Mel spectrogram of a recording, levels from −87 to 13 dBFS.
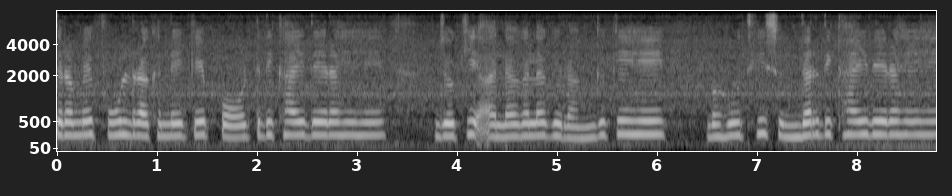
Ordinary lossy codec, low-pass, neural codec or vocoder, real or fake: none; 7.2 kHz; none; real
